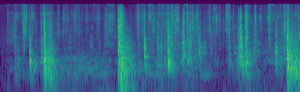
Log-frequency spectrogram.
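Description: Camper van doors being shut: a run of clicks and clunks, with louder thumps about a second in, about two and a half seconds in and near the end.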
